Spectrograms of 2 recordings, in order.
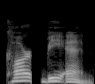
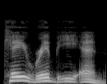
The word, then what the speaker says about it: Caribbean: the third syllable, and k-rib-en, with the stress on the second. Most authorities of the last century preferred the stress on the third syllable.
